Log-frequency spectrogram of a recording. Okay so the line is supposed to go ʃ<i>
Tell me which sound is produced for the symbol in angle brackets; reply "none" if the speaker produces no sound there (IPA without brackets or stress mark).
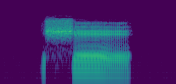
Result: e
